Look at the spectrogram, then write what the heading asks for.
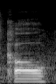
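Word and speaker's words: Kahl: So it is call, K-A-H-L, so call albino.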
